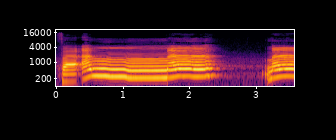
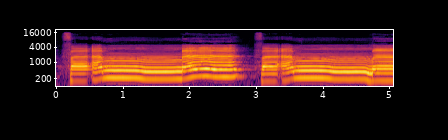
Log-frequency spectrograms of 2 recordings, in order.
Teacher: dibaca dengan kadar panjang dua harakat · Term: Mad Thobi'i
